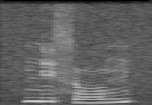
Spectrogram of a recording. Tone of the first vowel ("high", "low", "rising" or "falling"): falling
